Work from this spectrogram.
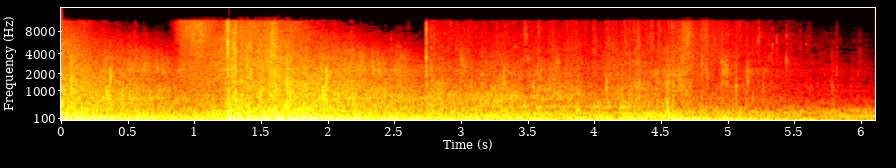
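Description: A Confringo fire spell in the Hogwarts Legacy video game bursts with a loud booming blast, followed by a second explosive crack and a rumbling tail that slowly fades.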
